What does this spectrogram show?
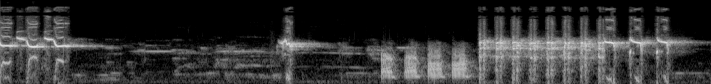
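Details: Singing common myna: a loud whistled and harsh opening phrase, quieter warbling, a sharp note, then a fast series of scratchy chattering notes ending on a sustained whistle.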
